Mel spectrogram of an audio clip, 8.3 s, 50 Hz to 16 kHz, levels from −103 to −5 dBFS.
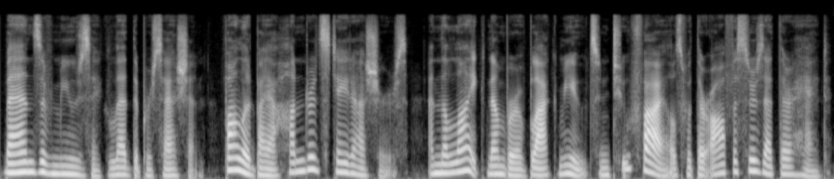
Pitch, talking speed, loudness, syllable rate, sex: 160 Hz, 200 wpm, -21 LUFS, 5.2 syllables/s, female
